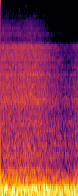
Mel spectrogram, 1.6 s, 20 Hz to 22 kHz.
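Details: Hydrema 912 cab blower, reported as having no blower or heat; blower rheostat not changing speed; steady even low rumble over machine drone, no rattles or surging; blower works, though AC not cooling with low pressure.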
